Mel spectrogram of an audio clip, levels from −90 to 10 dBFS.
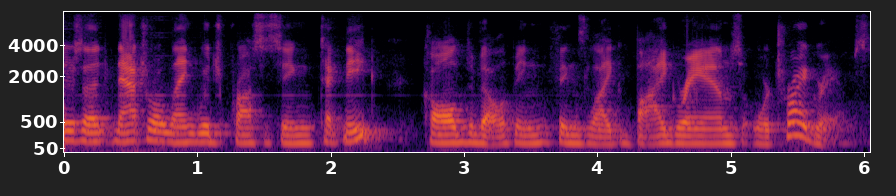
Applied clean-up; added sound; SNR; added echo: neural separator model SepFormer DNS4.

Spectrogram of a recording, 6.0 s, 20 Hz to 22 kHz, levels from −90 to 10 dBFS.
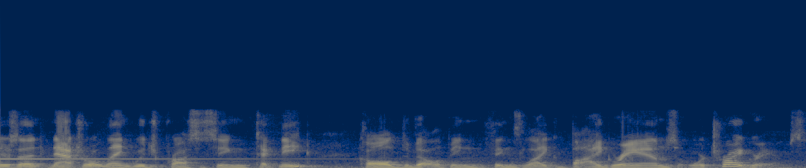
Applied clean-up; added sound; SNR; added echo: none; Piano; 17 dB; none.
